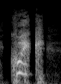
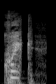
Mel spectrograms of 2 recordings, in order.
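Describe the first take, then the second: First: Much higher, breathless gasp of Quick!; Quick! gasped in a sudden high panic; gasped alarm. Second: Said in the usual way. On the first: Acted. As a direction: Bilbo gasping Quick! in fright. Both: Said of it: "he gasped".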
